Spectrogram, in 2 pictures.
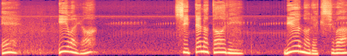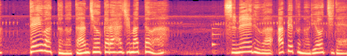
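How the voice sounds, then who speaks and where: A woman voicing a wise, composed young girl deity in an anime game, explaining things in a gentle, measured way. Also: high-pitched. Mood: explanatory. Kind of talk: Japanese anime game dialogue, expository storytelling. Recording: game music behind the voice.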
